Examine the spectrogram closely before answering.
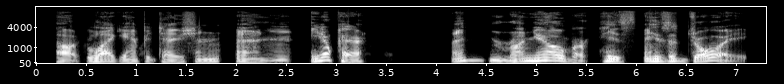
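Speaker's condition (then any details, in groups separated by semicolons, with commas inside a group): Parkinson's disease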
